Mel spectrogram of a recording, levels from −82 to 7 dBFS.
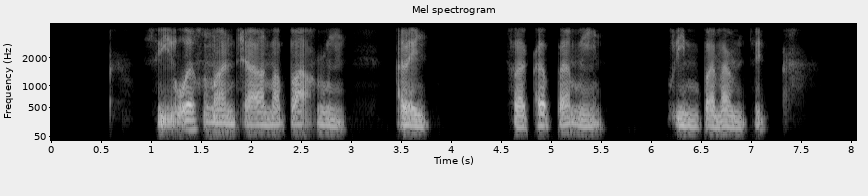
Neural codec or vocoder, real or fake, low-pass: autoencoder, 44.1 kHz, a latent of 192 numbers a frame, MeloTTS; fake; 3.6 kHz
